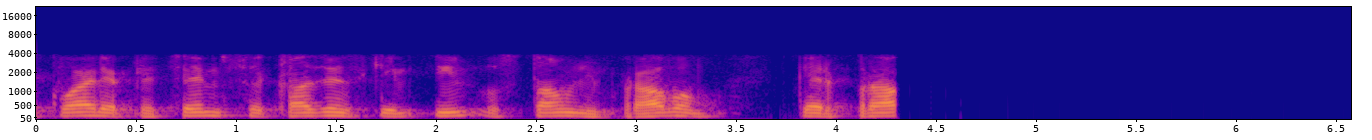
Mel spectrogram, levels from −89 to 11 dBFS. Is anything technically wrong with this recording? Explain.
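Yes. Throughout the clip, the speech carries heavy AMR narrowband mobile codec damage. The codec rebuilds the voice from a vocal-tract model excited by a few pulses per short subframe, and the coarseness here fits a very low bitrate near 6 kbps. Voices come out buzzy, thin and synthetic. Nothing passes above 3.8 kHz, so a spectrogram shows a flat ceiling with empty space above it, and the voiced harmonics below look smeared.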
